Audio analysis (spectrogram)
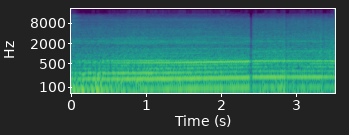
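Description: A car with a new exhaust holds a loud, steady engine drone, deep and rumbling, close by and continuous with one brief dip, no talking heard.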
